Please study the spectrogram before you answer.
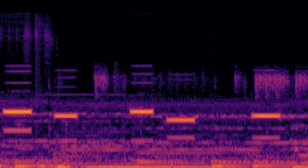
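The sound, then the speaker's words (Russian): Mobile phone keypad tones beep as keys are pressed hurriedly with a cold-numbed finger, a few short, irregularly spaced electronic beeps at steady pitch. “торопливо потыкала в клавиши мобильника окоченевшим пальцем и прижала холодную трубку к уху”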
